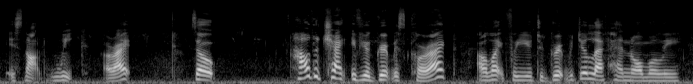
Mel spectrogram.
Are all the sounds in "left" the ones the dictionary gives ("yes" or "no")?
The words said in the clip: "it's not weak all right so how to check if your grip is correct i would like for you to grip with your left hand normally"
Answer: yes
